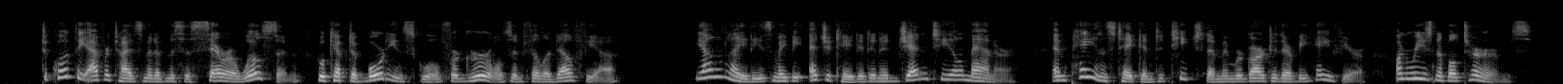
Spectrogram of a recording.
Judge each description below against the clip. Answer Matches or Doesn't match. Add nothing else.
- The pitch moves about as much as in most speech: Doesn't match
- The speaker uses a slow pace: Doesn't match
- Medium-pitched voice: Matches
